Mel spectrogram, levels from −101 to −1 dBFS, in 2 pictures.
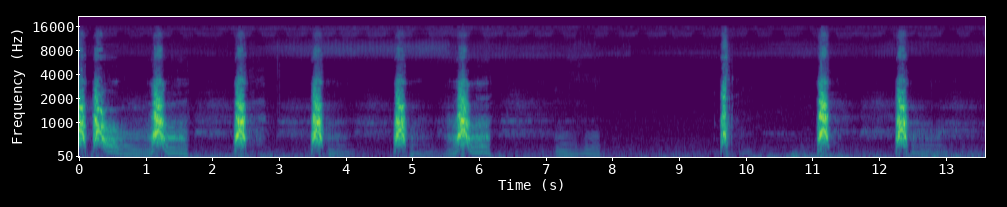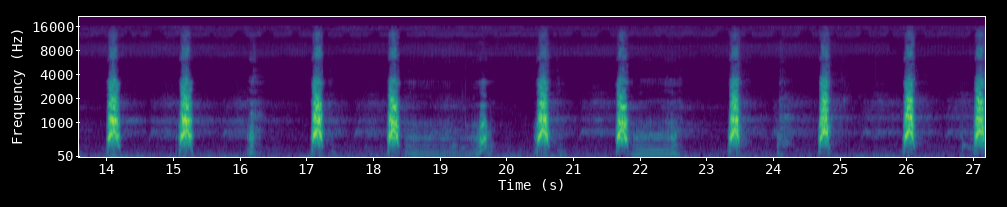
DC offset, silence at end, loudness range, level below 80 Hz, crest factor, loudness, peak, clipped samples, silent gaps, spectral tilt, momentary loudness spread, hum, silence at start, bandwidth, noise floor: under 0.1%; 0 s; 5 LU; -78 dBFS; 22 dB; -25 LUFS; -8 dBFS; under 0.1%; none; -1.5 dB/octave; 17 LU; none; 0 s; 15.5 kHz; -78 dBFS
